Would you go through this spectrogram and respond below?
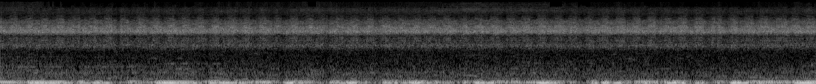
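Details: Outdoor cricket chorus: an unbroken, thin, high trill with slight rapid throbbing that holds an even level throughout, while a heavy low rumble swells and fades beneath it.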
